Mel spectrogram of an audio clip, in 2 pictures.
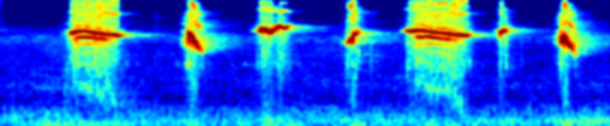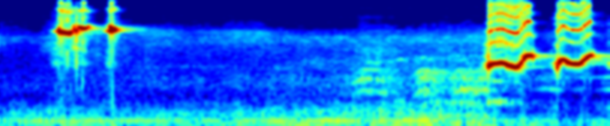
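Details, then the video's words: Male Bali orange-headed thrush, a caged bird kept at home in North Bali, sings loud, high whistled and rattling phrases in short bursts, ending with wavering looping whistles; a low hum sits underneath. "Kicau Burung ANIS MERAH Bali Jantan"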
